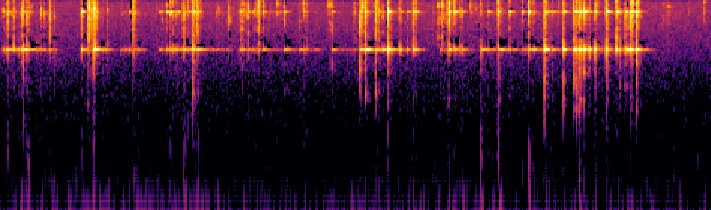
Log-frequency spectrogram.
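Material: Glass.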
